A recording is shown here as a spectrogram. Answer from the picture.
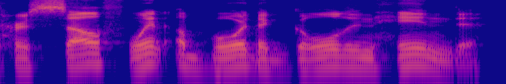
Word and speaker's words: Hind: went aboard the Golden Hind is that how you say the name no that's how the English pronounce it it's the golden hound hound spelled h n d The Golden Hind okay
